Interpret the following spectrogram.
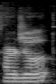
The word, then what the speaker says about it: Harjot: Yes, that is how you pronounce it. It's Harjot.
